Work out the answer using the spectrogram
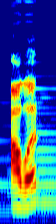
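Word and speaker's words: hour: Three आवर H silent है।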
